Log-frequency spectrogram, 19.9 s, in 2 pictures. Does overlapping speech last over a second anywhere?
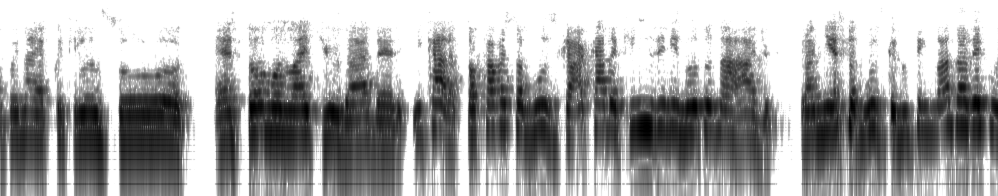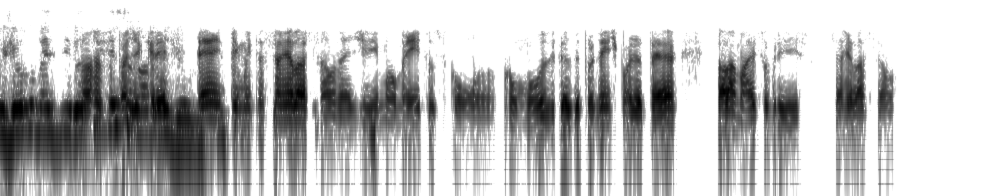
Yes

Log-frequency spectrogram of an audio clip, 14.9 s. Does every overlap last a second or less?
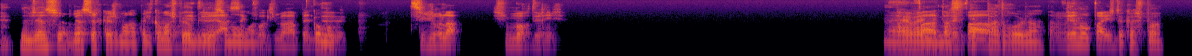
No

